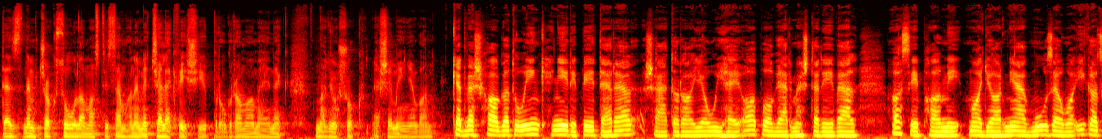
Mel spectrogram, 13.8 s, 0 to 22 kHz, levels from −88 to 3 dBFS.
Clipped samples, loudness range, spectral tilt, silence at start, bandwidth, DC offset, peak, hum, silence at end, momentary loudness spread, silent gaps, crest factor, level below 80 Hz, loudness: under 0.1%; 8 LU; -6 dB/octave; 0.05 s; 18.5 kHz; under 0.1%; 0 dBFS; none; 0 s; 13 LU; none; 18 dB; -36 dBFS; -18 LUFS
